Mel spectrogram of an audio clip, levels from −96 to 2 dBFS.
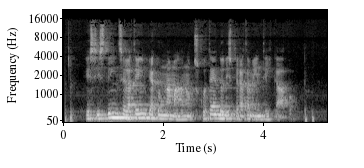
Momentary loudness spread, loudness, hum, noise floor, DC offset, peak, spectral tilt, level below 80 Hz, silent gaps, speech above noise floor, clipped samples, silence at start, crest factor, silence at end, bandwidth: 17 LU; -18 LUFS; none; -38 dBFS; under 0.1%; -2 dBFS; -6 dB/octave; -48 dBFS; none; 21 dB; under 0.1%; 0 s; 16 dB; 0.3 s; 13.5 kHz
